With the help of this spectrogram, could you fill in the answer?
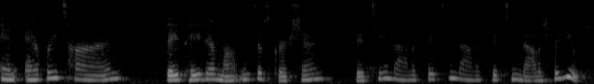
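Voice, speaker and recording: This woman's tone is dark, mellow and somewhat breathy. She talks at a moderate pace, her medium pitch varying in an ordinary way. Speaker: network marketing presenter. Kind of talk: sales pitch.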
